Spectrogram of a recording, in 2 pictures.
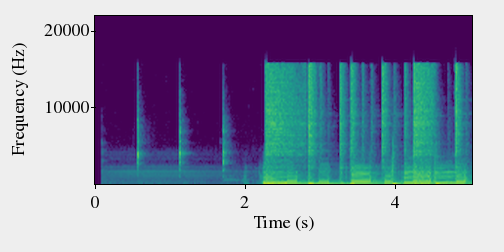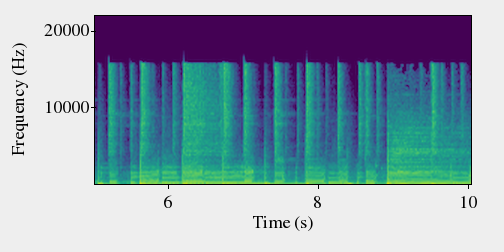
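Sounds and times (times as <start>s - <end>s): drumstick clicks: 0.6s - 1.9s.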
